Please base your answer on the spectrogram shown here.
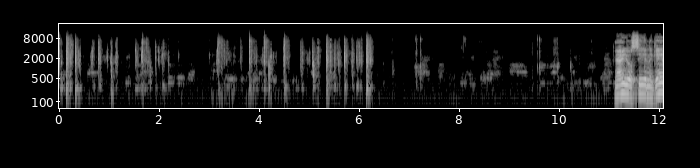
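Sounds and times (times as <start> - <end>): computer keyboard typing: 0.0 - 6.3.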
